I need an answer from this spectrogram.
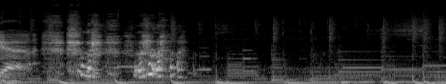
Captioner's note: laughs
